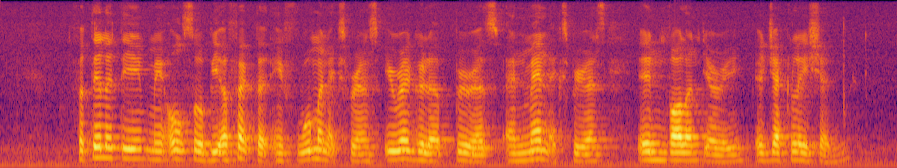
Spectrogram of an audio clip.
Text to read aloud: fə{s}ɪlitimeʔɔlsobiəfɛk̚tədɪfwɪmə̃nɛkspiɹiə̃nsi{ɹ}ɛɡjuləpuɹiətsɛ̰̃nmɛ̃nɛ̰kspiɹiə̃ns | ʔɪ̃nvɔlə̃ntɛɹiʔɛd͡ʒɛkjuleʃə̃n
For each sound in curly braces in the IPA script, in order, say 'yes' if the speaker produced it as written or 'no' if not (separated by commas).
no, yes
